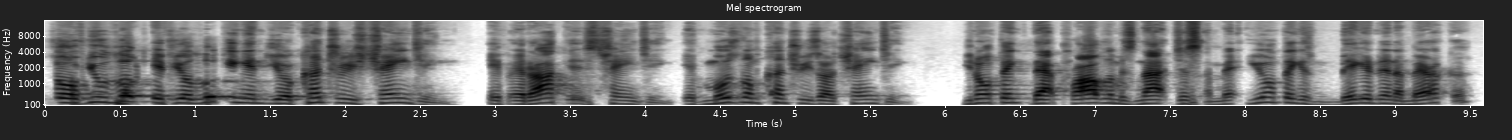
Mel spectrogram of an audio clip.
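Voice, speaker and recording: A man's voice: on the high side, lively intonation, a little fast. A man hosting a livestream call-in debate, pressing his caller with repeated questions. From family from Turkey. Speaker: livestream host.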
